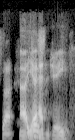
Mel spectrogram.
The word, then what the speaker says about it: Ng: pronounce that uh yeah ng so it's just that just the letters yeah because we signed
